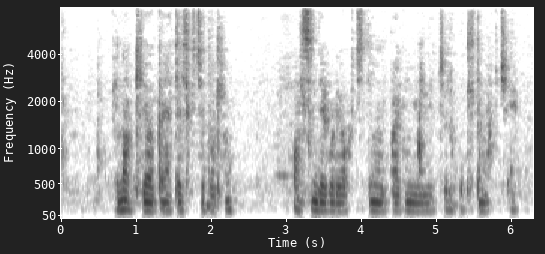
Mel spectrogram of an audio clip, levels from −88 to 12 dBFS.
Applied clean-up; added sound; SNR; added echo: none; none; none; none.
